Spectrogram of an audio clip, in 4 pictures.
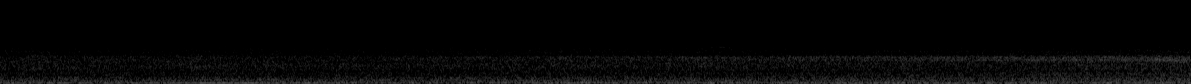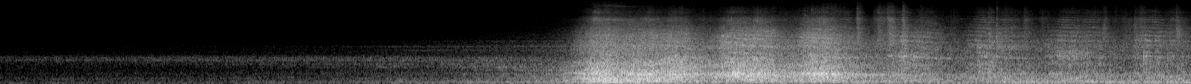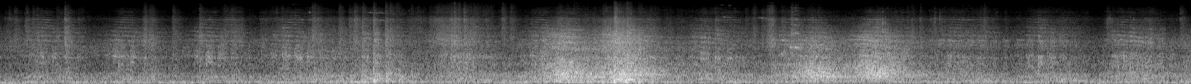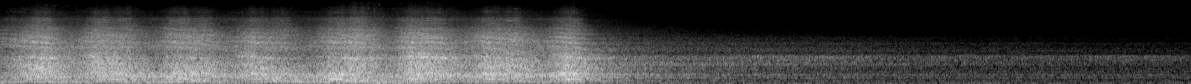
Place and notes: Waldheim, Hannover, Deutschland - Hannover - Trains passing
Several trains passing, slight editing: shortened
[Hi-MD-recorder Sony MZ-NH900, Beyerdynamic MCE 82]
